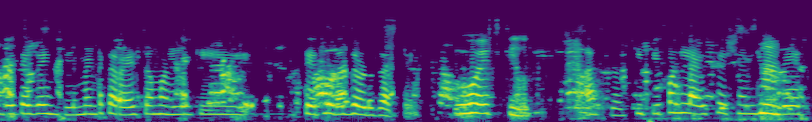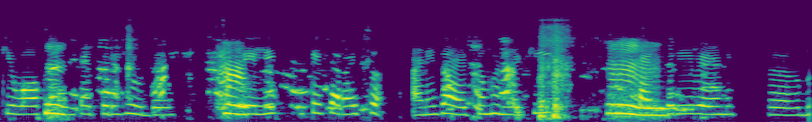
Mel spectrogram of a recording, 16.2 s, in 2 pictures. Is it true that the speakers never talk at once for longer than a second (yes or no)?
yes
